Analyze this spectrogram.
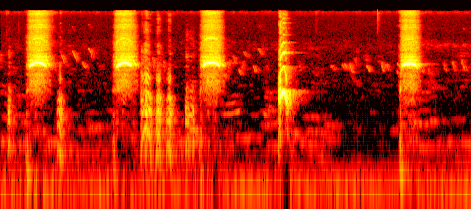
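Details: {'caption': 'Grey francolin giving sharp, high, arched whistled notes at irregular intervals of about a second, mixed with softer low clucking and a rasping note between them.'}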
